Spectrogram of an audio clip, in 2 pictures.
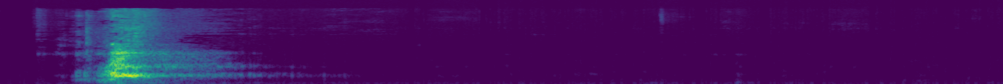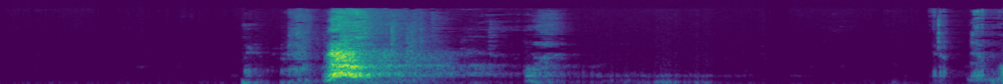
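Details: Rottweiler puppy named Clyde, nearly six months old, spooked by a hissing punctured football; two sharp barks about six seconds apart with quiet between, faint shuffling sounds after the second bark.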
